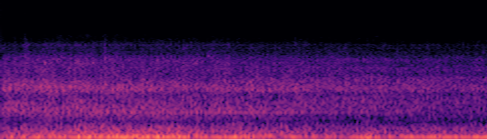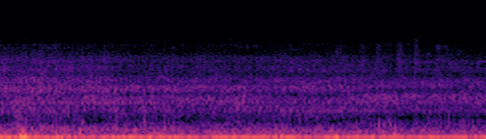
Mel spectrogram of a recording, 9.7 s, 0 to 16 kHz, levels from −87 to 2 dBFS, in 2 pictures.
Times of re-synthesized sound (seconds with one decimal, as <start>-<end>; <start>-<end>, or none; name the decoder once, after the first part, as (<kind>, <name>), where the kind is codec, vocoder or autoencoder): 0.0-9.7 (autoencoder, DAC-VAE)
